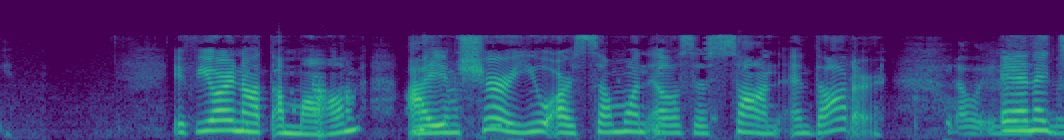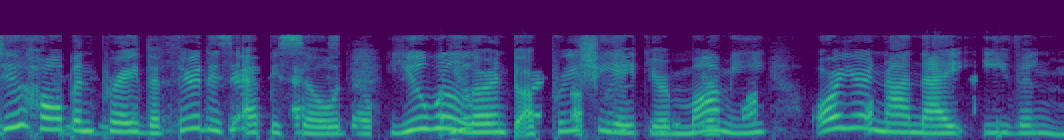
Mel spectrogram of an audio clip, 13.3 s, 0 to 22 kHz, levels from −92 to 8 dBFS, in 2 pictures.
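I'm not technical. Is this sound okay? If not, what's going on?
No. Three kinds of fault are audible in this speech.

Echo leak: a delayed copy of the voice returns on top of the original. The likely cause is a loudspeaker on the other end of a call whose echo canceller let part of its microphone pickup through and sent it back. From 1.53 to 3.13 s the copy trails by about 420 ms and is nearly as loud as the voice. A brief, very faint scrap follows at 6.16 to 6.23 s. From 7.47 to 11.4 s the copy returns, now about 292 ms behind and again fairly strong. Shorter, weaker pieces with the same 292 ms lag appear at 12.04 to 12.13 s and 12.69 to 13.15 s.

AAC frame loss with concealment: the audio was sent in small compressed chunks, and a few of them never arrived. The decoder filled each gap by guessing from the last good chunk, so you hear a short smeared, noisy or phasey patch. The longest gap is 40 ms at about 1.99 s, and a 20 ms gap sits at about 12.88 to 12.91 s. 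A single 10 ms gap falls at 9.40 s.

Speech suppressed in double talk: the voice drops sharply, sometimes almost to silence, in pieces from 3.41 to 5.97 s and again from 6.7 to 7.42 s. This is likely the echo canceller reacting to both sides talking at once. It could not tell the talker apart from the loudspeaker echo, so it turned everything down. Roughly two seconds are affected in the first stretch and about half a second in the second.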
